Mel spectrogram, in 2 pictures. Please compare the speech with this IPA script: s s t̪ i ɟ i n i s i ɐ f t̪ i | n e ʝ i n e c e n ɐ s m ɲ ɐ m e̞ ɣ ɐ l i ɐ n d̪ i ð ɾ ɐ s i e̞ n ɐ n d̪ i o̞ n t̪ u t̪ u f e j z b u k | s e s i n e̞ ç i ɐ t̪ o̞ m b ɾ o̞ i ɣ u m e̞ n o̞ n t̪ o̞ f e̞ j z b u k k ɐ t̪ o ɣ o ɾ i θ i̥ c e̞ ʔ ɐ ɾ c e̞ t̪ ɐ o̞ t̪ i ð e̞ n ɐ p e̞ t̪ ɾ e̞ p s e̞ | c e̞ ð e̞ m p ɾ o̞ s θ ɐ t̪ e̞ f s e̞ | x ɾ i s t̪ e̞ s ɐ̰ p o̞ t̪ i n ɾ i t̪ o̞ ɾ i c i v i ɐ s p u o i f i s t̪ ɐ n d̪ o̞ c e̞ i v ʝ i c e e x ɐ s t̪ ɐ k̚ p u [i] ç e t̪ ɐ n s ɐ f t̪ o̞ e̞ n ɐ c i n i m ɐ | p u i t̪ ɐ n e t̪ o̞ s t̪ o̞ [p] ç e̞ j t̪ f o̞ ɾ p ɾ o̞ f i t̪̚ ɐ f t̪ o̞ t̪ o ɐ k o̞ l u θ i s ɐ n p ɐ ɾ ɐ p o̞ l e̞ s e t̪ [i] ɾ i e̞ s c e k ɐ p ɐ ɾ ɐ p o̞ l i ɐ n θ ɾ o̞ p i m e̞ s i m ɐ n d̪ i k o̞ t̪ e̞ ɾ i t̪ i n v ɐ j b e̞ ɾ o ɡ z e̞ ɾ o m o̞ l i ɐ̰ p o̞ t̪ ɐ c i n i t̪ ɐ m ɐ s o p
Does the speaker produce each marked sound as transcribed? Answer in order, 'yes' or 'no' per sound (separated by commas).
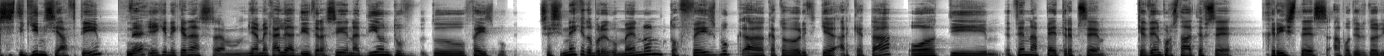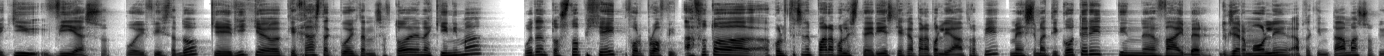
no, yes, no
